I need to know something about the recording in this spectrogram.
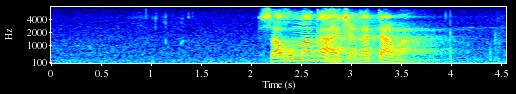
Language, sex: Northern Sotho, male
